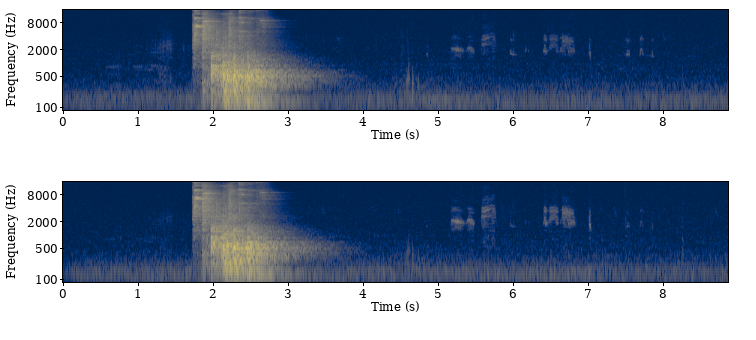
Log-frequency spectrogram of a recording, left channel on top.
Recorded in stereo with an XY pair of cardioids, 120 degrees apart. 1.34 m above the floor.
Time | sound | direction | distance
1.7 | breaking glass | 5° right | 2.5 m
